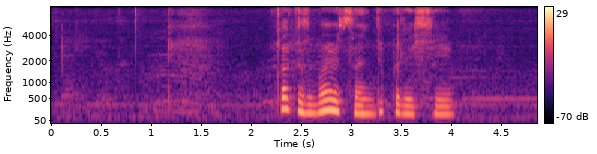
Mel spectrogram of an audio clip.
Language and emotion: Russian, neutral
